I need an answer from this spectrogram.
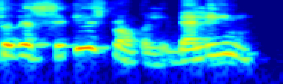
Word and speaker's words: Berlin: Berlin, nicht Berlin. Entschuldigung, Berlin ist das. Berlin. Which is why I keep also insisting here, ठीक तरह pronounce करो उसको. Ich fahre nach Berlin und nicht ich fahre nach Berlin. Berlin is English. The Berlin is Deutsch.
